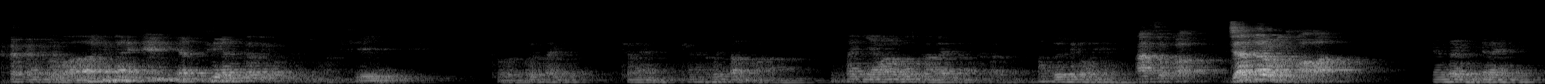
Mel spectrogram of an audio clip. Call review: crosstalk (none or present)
none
